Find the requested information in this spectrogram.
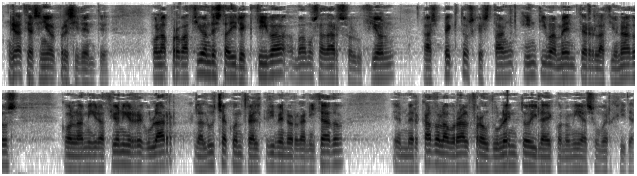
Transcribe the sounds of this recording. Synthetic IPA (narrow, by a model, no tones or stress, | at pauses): ɡɾaθjasːe̞ɲo̞ɾpɾe̞siðe̞nt̪e̞ | ko̞nlaːpɾo̞β̞aθjo̞nd̪e̞st̪aðiɾe̞kt̪iβ̞aβamo̞saðaɾso̞luθjo̞ŋ | aːspe̞kt̪o̞ske̞ːst̪aŋint̪imamẽ̞nt̪e̞re̞laθjo̞nað̞o̞s | ko̞nlamiɣɾaθjo̞nire̞ɣulaɾ | lalut͡ʃako̞nt̪ɾae̞lkɾime̞no̞ɾɣaniθaðo̞ | e̞lme̞ɾkaðo̞laβo̞ɾalfɾawðule̞nt̪o̞ilaeko̞no̞miasume̞ɾxiða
